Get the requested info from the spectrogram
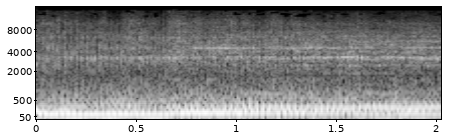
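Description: Heavy metal band playing live: distorted electric guitar and bass through Marshall amps hold a sustained low chord, changing note about a third of the way in, with no drum beat under it.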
